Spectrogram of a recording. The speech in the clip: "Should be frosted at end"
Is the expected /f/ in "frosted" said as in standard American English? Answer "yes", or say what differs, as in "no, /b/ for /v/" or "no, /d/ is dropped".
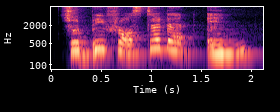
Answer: yes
